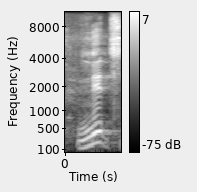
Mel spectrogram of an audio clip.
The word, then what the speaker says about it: knits: the QA where tonight the K is silent as in nits not snackers knobs let's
